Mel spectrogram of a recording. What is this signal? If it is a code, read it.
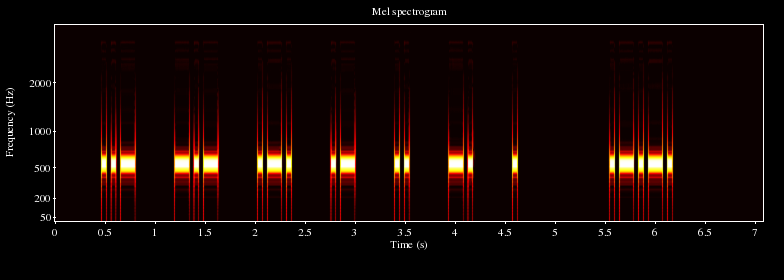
Morse code, heard as a keyed tone, about 25 wpm, spaced as for 15 wpm, 550 Hz. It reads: UKRAINE <AR>
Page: news headlines in morse code at 15 wpm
